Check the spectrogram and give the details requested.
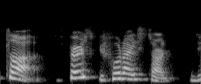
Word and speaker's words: ت: It is the tip of the tongue, tip of the tongue with the root of the upper, central, incisor.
